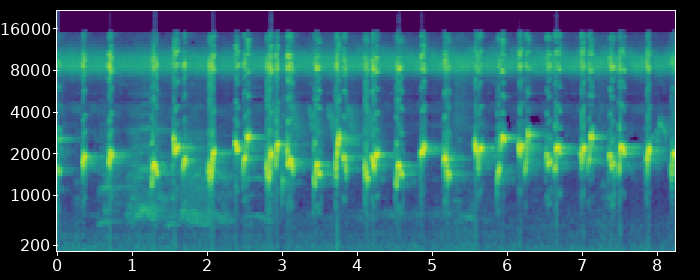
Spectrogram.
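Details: Sooty-headed bulbul singing a long ropel run in the morning, brisk liquid whistles rolling up and down in tight repeated phrases, with a continuous high whine in the background.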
